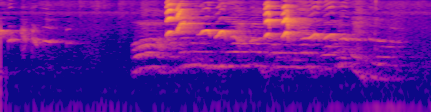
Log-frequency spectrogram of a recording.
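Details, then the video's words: Cockatiel song: soft whistles at first, then a full warbling phrase of layered chirps and whistles that swells, peaks twice, and fades. "Cocktail Bird original sound"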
